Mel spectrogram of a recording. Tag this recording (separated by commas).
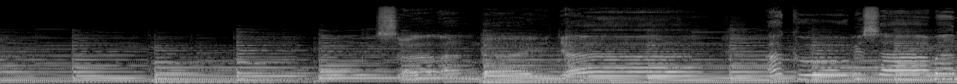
Music, Happy music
